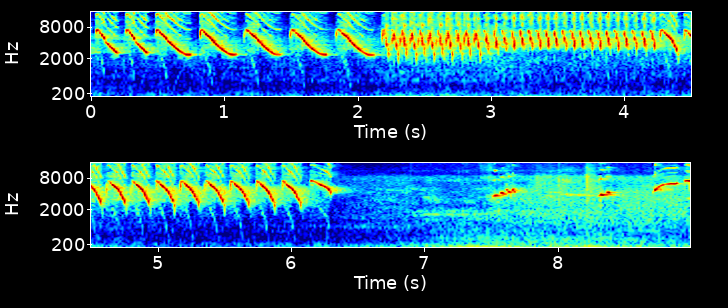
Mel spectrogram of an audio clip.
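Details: Canary in long song used for training other birds: repeated falling whistled sweeps, a long fast buzzy roll, more sweeps, then a pause with only faint scattered notes.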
